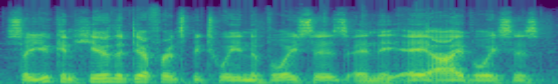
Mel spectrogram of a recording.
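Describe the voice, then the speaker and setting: A man hosting a casual software walkthrough as a video tutorial. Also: medium pitch, steady tone, normal speed. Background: background music.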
